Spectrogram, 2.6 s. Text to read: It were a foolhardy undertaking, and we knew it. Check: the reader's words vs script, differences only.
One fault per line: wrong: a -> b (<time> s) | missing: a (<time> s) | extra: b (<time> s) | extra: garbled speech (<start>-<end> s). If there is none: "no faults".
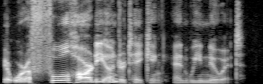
no faults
